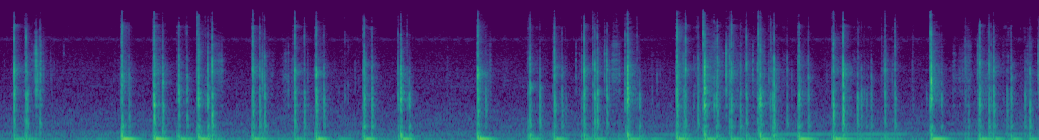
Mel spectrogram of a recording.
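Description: Fingertips type on a mechanical keyboard with an aluminium case and plastic keycaps, giving a steady run of sharp, clicky keystrokes. Each press has a deep, thocky low body under a bright top click and decays quickly. The pace is uneven, with short bursts and pauses.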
